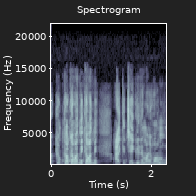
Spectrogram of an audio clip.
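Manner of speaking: high, loud, insistent coaxing; urging. Acted. Blind man offers to take weak stranger home, urging. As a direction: hurry them along with eager concern.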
